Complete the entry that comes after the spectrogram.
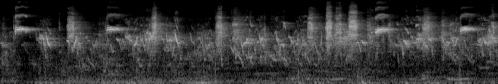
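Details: Pet budgerigars chirping, sharp whistled notes repeated roughly once a second over softer fast chatter from the rest of the flock.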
